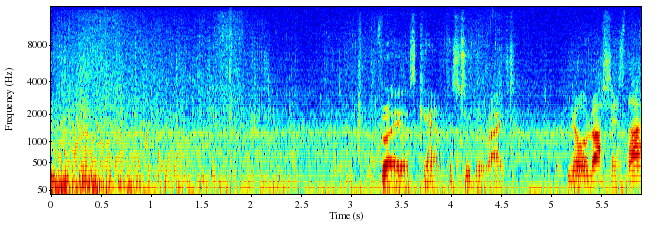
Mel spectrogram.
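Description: Oars splash gently in water.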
